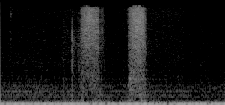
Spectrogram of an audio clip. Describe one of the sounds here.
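Chalk scrapes and taps on a blackboard.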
